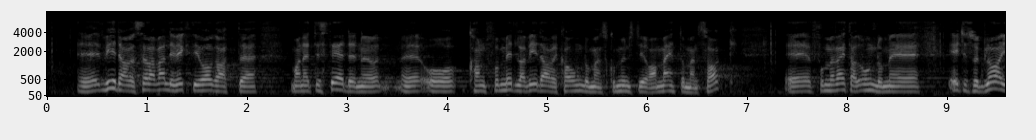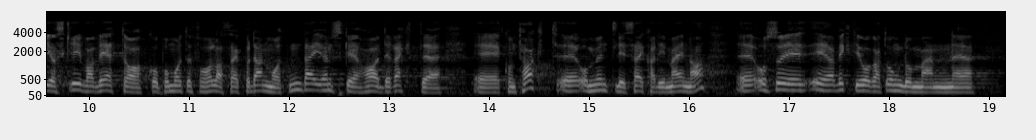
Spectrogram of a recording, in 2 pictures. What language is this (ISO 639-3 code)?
nno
